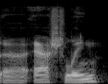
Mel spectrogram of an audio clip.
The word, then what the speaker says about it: Aisling: The main actress here, it's pronounced Aisling Knight.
